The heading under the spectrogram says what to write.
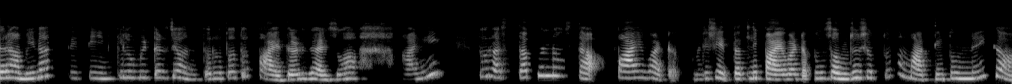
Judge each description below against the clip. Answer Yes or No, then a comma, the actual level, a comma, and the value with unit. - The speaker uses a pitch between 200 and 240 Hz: No, very high, 280 Hz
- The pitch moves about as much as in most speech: Yes, average, 3.8 semitones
